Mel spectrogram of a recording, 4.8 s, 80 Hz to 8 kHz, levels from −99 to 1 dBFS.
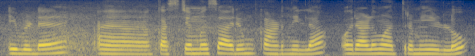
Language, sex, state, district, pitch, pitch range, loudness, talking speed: Malayalam, female, Kerala, Kasaragod, 220 Hz, 215-230 Hz, -14 LUFS, 100 wpm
